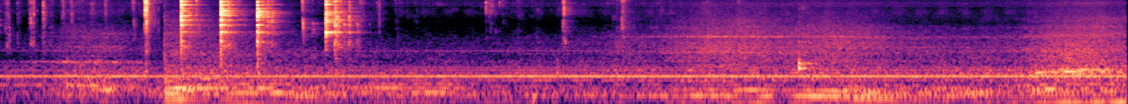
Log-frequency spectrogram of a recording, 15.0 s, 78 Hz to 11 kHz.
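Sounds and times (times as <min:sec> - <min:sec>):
steady low hum: 0:00.0 - 0:15.0
dishes and utensils clinking: 0:02.3 - 0:05.1.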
